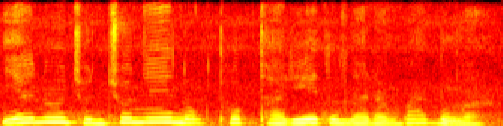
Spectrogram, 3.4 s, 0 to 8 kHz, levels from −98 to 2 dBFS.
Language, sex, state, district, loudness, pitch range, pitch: Garo, female, Meghalaya, West Garo Hills, -13 LUFS, 220-270 Hz, 240 Hz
